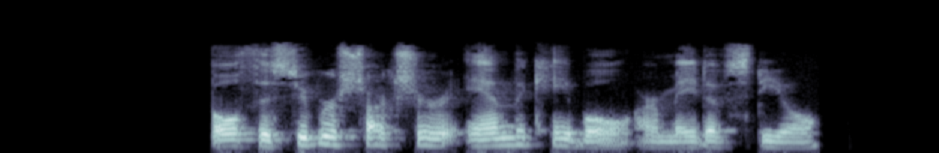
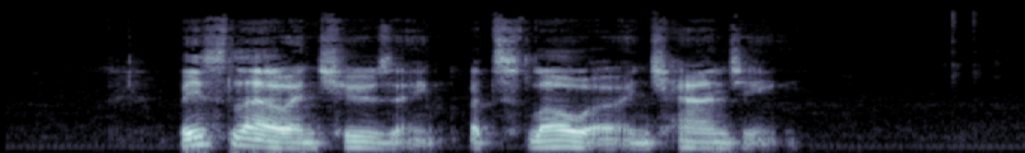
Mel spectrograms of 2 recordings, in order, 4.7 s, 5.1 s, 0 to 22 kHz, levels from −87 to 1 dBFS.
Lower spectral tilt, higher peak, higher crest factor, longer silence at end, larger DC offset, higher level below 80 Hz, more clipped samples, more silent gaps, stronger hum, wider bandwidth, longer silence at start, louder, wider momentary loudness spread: about the same, -4 dB/octave vs -4.5 dB/octave; about the same, -2 dBFS vs -2 dBFS; about the same, 18 dB vs 20 dB; second, 0.6 s vs 1.25 s; neither; about the same, -60 dBFS vs -58 dBFS; neither; neither; neither; second, 8 kHz vs 15.5 kHz; first, 1.05 s vs 0.9 s; about the same, -19 LUFS vs -20 LUFS; second, 7 LU vs 14 LU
